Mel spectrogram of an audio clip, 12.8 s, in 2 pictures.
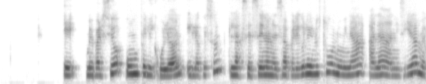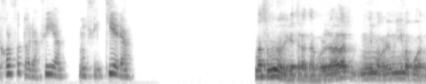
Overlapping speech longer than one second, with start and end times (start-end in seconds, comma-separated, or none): none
